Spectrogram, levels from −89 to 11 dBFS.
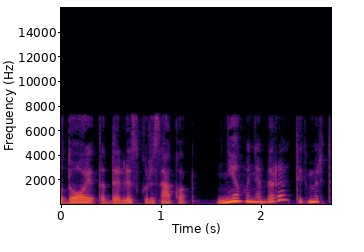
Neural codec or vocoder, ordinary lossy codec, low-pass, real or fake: none; MP3, 48 kbps; 7.2 kHz; real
